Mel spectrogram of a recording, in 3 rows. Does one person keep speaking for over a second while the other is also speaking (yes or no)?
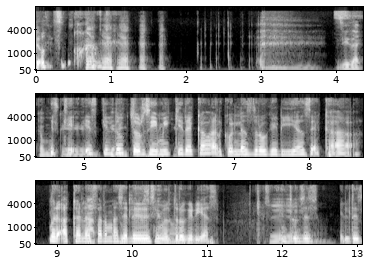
yes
